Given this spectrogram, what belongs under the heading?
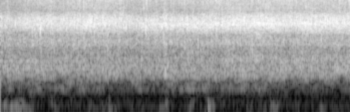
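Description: Chicken pieces fry in a pan with onion, tomato and capsicum, a loud continuous hiss with soft low knocks of stirring underneath.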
